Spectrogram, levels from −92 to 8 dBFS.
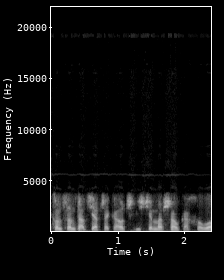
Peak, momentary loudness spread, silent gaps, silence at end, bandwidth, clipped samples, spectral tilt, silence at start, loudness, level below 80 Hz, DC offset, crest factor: -8 dBFS; 5 LU; none; 0 s; 6 kHz; under 0.1%; -7 dB/octave; 0 s; -25 LUFS; -64 dBFS; under 0.1%; 18 dB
